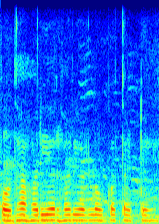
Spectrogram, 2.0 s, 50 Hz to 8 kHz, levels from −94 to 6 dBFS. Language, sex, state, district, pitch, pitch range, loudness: Bhojpuri, female, Uttar Pradesh, Ghazipur, 195 Hz, 190-195 Hz, -18 LUFS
